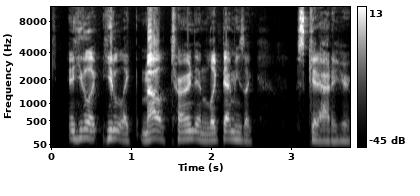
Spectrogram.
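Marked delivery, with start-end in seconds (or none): 3.0-3.7 imitated whisper. Retelling what a friend said to him: imitating a whisper. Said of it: "he just kinda whispered".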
